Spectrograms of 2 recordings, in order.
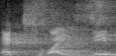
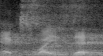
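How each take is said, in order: First: The last letter is pronounced zee. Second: The last letter is pronounced zed. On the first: This is how people in America say it. The speaker calls it right. "ये लोग एक्स Y जी बोलते हैं" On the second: This is how the older generation says it. The speaker calls it wrong. "X Y जेड नहीं बोलते हैं"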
